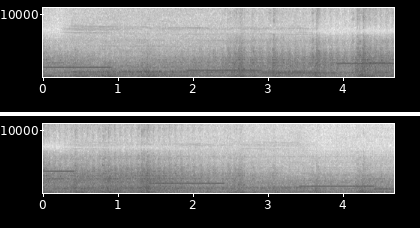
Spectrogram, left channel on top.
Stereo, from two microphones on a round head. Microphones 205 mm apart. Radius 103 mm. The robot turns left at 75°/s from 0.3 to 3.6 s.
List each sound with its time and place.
0.0 s a motorcycle: 30° right; by 4.7 s 80° left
